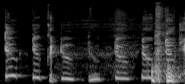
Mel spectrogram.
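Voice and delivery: repeated high dunk noises; imitated clink sound. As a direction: mimic a pedal clink over and over. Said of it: "I'm just like".

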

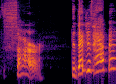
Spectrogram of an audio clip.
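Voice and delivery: high, laughing disbelief; a hammed-up, shocked question; stunned disbelief. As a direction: ask in shocked amazement. Stunned retelling of outburst.

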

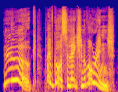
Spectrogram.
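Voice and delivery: very high, loud delighted cry; gleeful. Acted. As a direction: point it out with childish glee. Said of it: "he grinned".

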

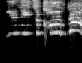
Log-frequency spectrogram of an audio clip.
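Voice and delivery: very high-pitched mock order; agitated retelling. Retold order to calm down, heightened.

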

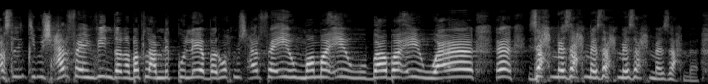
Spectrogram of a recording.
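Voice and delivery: fast, loud, breathless list of chores; harried rant. Acted. Busy student ranting to Nevine, loud and fast. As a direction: rattle it off like an overwhelmed student.

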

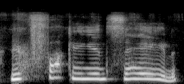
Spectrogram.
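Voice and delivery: high, slow outraged holler; drawn-out high-pitched scream of disbelief; hollering navigator. Acted. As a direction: holler at a reckless pilot. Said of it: "your navigator is just hollering".

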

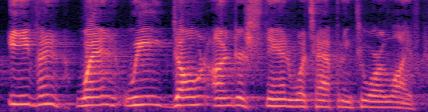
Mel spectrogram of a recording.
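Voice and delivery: ordinary delivery

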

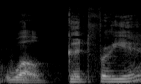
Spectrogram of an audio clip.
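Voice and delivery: slow, dismissive snob; snooty local. Retold or imitated. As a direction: drag it out with lofty disdain. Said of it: "People in San Francisco will go".

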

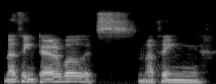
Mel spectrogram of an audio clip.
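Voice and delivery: usual speaking voice

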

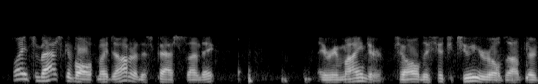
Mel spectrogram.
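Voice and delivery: normal talking voice

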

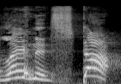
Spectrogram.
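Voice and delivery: high, loud urgent shout; yell. Retold or imitated. Dad yelling at his son running across a parking lot, urgent yell. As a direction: yell it to halt a child in his tracks. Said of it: "I yelled".

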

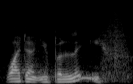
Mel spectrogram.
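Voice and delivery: Jesus asks his disciples after the storm, soft and low; soft rebuke. Retold or imitated. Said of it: "And then he says to his disciples".

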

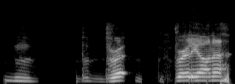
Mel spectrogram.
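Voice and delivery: high groggy hungover groaning. Retold or imitated. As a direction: drag the name out groggily. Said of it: "she's so hungover".

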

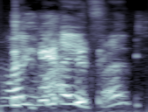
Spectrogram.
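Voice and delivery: high, loud mock protest; mock indignant. Host voicing the other guy caught out, mock indignant. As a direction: imitate an outraged protest, laughing at the end. Retold indignant quote, teasing.

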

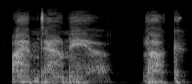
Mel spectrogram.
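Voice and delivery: slow, soft whispering voice; hushed tiny voice; whispering fairy voice. A narrator's reading.

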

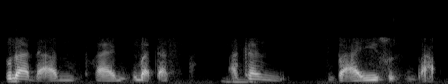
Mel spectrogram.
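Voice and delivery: usual speaking voice

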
